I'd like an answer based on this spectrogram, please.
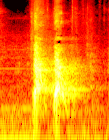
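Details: Evie, an Australian Cattle Dog up for adoption, gives two sharp, loud barks about a third of a second apart, then quiet.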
